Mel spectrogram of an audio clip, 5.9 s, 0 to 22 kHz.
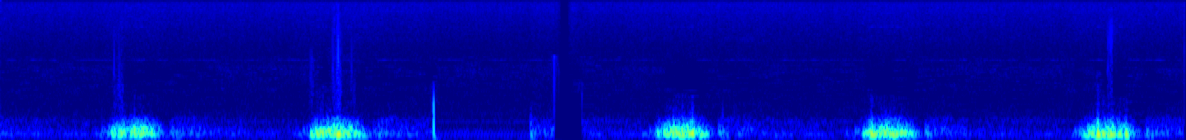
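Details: Heart sounds heard through a stethoscope in aortic regurgitation: low, muffled beats at about 60 a minute, each followed by a soft blowing aortic regurgitation murmur.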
